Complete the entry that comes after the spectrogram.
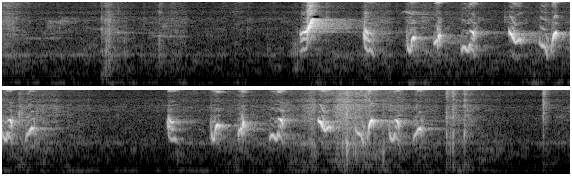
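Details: Lure bulbul singing to challenge a resident territory owner: two bursts of bubbly, liquid notes that hop between mid and high pitch, about eight quick notes each, separated by a short pause, with faint clicks before.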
